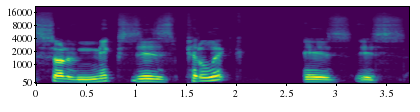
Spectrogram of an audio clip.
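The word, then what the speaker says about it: Mxyzptlk: As a kid, I pronounced this Mixtlefix, even though there's no F in there.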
